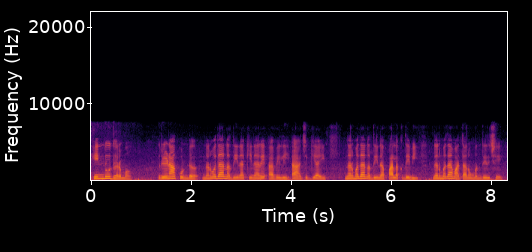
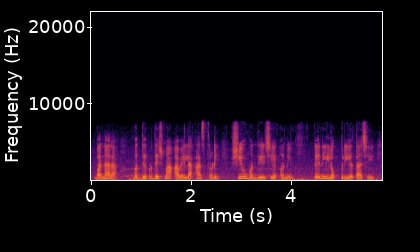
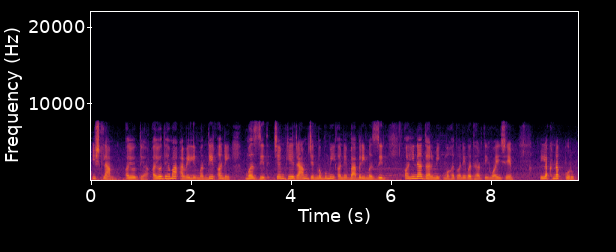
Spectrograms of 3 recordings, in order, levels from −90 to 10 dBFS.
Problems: none marked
